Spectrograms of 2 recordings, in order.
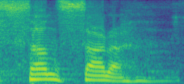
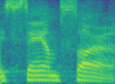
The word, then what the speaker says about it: samsara: day by the way the correct pronunciation the pronunciation is Sun Sara it's not Sam it's not Sam before and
